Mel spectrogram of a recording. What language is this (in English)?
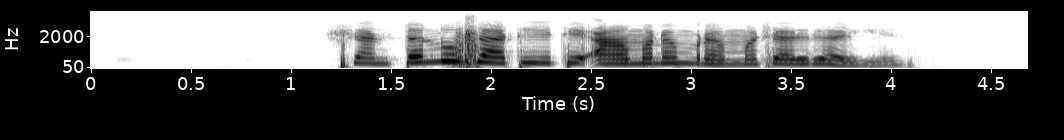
Marathi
